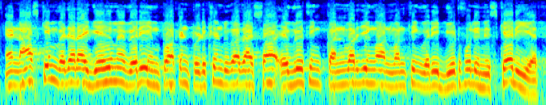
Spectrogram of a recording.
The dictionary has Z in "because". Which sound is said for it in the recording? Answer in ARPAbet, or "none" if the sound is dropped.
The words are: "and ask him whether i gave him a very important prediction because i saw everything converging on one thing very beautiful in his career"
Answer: Z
